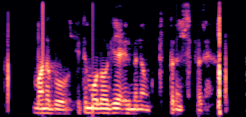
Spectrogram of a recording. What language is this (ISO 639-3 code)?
uig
